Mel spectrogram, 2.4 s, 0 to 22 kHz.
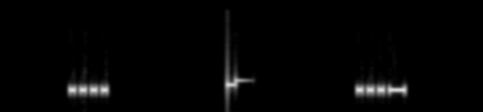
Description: Morse code, heard as a keyed tone, about 45 wpm, 700 Hz. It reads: H V
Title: Single Letter-Number - Rapid-Fire 45wpm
